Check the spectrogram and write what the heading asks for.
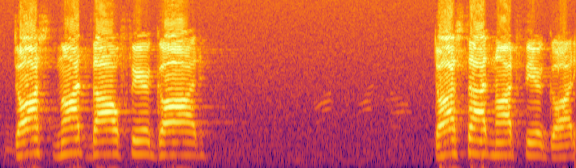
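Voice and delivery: loud, slow rebuke of the other thief; stern rebuke. Acted. Thief on the cross scolding his companion, loud and slow. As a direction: bellow it like a scolding preacher.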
